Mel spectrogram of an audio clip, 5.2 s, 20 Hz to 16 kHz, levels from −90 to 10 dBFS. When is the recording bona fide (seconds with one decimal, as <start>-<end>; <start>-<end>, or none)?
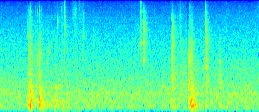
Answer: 0.0-0.5; 3.6-5.2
